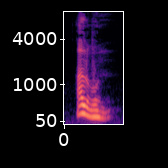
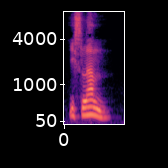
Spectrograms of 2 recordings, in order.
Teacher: スペイン語のネイティブスピーカーは、この語末のエメを完全にエネで発音します。舌先を上の前歯の内側の歯茎につけるエネのんという音になるわけです。語末にエメが来る単語でよく使うのはそこに書いてある2つぐらいなんですけれども、最初の単語はアルブンではなくアルブン。次の単語はイスラムではなくイスランとなるんですが、ちょっとこれは聞いただ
